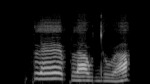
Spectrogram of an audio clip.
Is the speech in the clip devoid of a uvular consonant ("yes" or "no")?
yes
